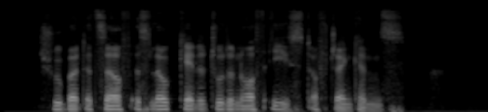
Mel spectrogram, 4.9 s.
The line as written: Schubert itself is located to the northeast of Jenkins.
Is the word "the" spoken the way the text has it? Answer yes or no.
yes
